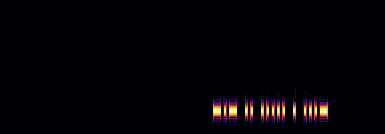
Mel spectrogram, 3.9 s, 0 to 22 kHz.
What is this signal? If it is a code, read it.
Morse code, heard as a keyed tone, about 46 wpm, 700 Hz. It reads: KI5EV
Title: USA Call Signs - 5 Characters - Repeated 3x - 45wpm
